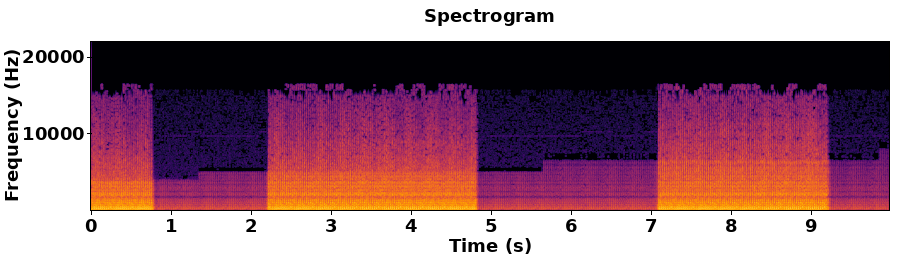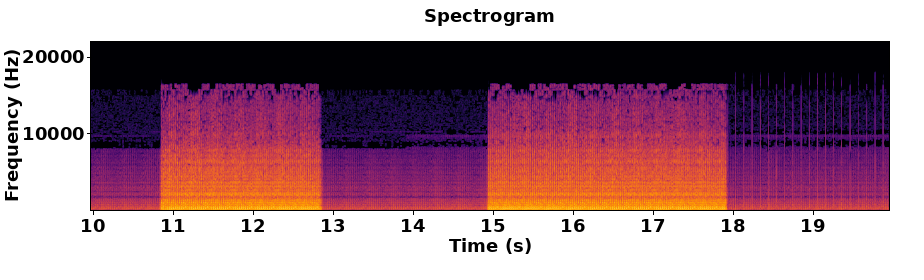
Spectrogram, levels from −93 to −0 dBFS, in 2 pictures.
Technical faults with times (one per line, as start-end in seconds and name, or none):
16.49-19.88 train of clicks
